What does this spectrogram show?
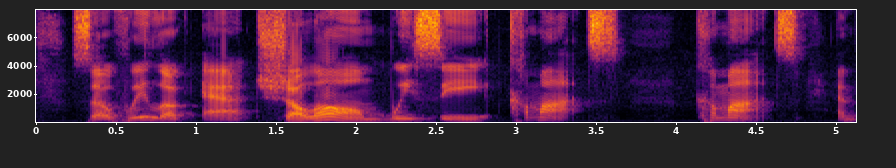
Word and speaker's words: shalom: c a closed syllable as in shalom shalom translated cha lom that is from the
